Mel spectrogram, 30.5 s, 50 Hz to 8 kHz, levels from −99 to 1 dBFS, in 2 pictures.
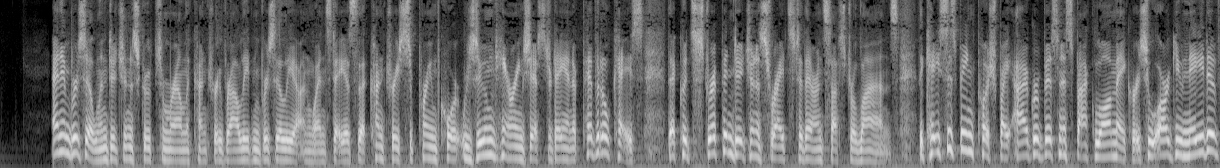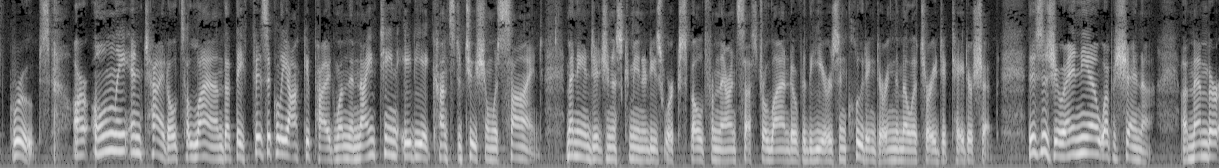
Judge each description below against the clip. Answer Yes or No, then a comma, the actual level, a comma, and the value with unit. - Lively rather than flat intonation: Yes, wide, 6.2 semitones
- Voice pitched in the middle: Yes, medium, 175 Hz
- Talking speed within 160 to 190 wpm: Yes, average, 165 wpm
